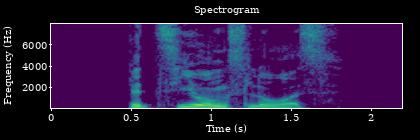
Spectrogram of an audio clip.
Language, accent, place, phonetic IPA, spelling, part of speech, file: German, Germany, Berlin, [bəˈt͡siːʊŋsˌloːs], beziehungslos, adjective, De-beziehungslos.ogg
- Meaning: 1. unrelated, unconnected 2. inconsequential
